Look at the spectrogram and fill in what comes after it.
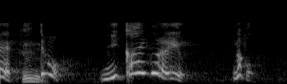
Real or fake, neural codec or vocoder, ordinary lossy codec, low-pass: fake; codec, 24 kHz, 6 kbps, HILCodec; none; 7.2 kHz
